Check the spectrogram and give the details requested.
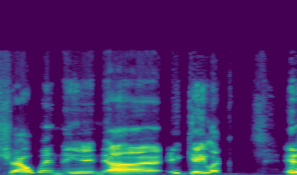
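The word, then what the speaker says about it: Samhain: things on this on uh shawin it it's pronounced shawin in uh a GIC it is a pagan religious Festival origined from an ancient Celtic Spirit tradition in modern times Sam samim a gelic word pronouncing sou went is usually celebrated October 31st to November 1st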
